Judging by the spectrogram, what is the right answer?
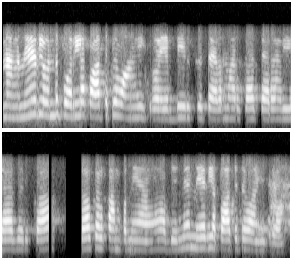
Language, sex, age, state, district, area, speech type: Tamil, female, 30-45, Tamil Nadu, Tirupattur, rural, conversation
